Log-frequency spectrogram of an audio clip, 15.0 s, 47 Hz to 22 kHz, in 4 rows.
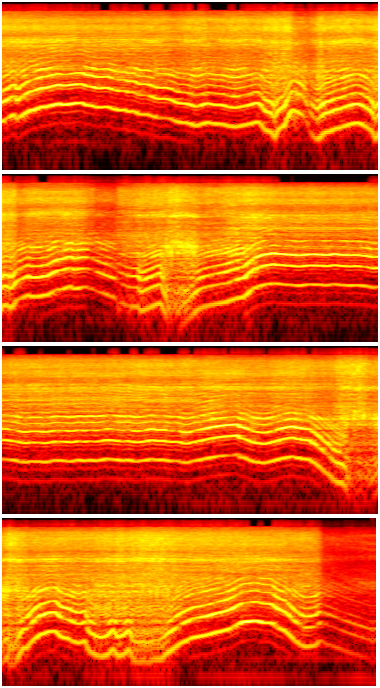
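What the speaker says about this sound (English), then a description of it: "But I like to take a wire brush like" A wire brush cleans surface rust off a front brake rotor on a Dodge Dakota 2WD. A loud, continuous motor-like whine rises and dips in pitch for about fifteen seconds.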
